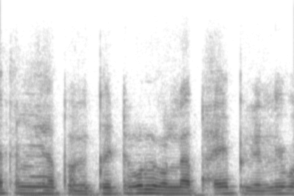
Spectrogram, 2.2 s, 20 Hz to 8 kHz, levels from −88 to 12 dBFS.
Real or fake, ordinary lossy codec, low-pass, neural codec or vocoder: fake; Opus, 24 kbps; 7.2 kHz; codec, 44.1 kHz, 2.6 kbps, DAC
